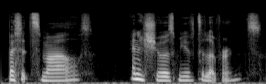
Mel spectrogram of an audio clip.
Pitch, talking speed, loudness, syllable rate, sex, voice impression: 195 Hz, 160 wpm, -17 LUFS, 6.9 syllables/s, female, feminine, adult-like, soft, calm, slightly sweet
